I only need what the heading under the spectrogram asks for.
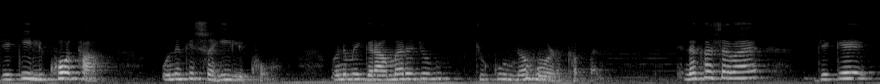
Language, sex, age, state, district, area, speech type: Sindhi, female, 60+, Gujarat, Kutch, urban, spontaneous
